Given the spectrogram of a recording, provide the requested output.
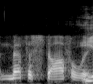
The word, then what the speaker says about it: Mephistopheles: Mephistopheles. Yeah, I can't say his name. – Mephistopheles.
